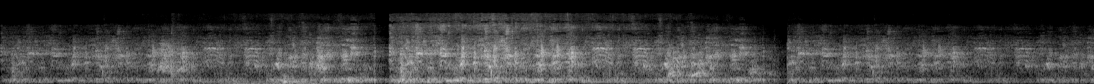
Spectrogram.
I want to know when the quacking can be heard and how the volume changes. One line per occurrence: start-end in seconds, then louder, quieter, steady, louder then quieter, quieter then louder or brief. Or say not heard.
0.0-10.9 louder then quieter.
